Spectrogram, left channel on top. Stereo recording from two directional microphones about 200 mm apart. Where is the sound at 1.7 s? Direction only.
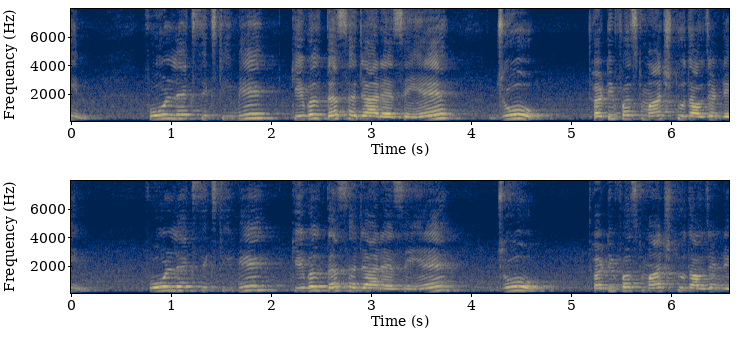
55° left (ahead or behind).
